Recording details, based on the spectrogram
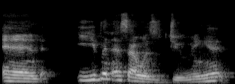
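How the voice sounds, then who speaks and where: His voice sits a little high and a touch mellow, swinging widely in pitch at an unhurried pace. An actor who hosts a relaxed interview podcast, he wanders through anecdotes from his acting career, full of "like" and false starts.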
